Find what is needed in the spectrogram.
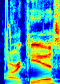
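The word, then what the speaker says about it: Arceus: How do you pronounce Arus? For me, it's Arcus. What? Arus. Apparently, it's supposed to be Archus, but I'm I'm not saying Archus, bro, after I've been saying Arus my entire life.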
